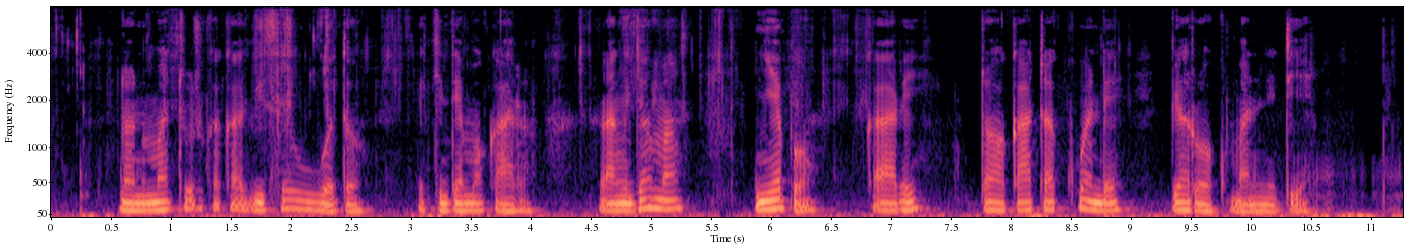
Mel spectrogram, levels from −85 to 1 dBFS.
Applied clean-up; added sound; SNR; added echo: neural mask model Resemble Enhance denoiser.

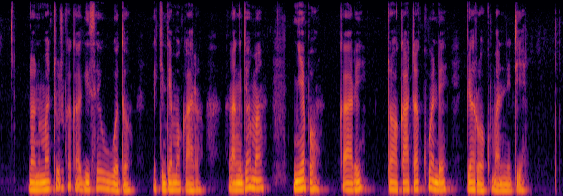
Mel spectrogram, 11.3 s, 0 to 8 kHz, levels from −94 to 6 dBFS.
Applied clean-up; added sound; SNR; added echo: none; none; none; none.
